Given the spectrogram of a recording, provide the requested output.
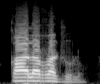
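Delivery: "قال الرجل" loud, run together as qaalar-rajulu; projected whole-phrase demo of "قال الرجل"; words joined. Shown as a demonstration. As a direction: link "قال الرجل" into one connected word. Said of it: "they break it down".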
